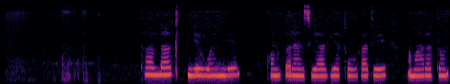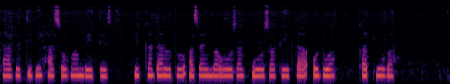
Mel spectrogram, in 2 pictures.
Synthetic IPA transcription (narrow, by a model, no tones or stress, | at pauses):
t̪ʰaːlːaːkʼ | jewɔjŋɡe | kʰɔnfɛ̰ɾɐnsjaːɡɪjɐt̪ʼuːfɐt̪eː | ɐmaːɾɐt̪ːɔnt̪ʼaːfɛt̪ːɪd̪ɪhɐsɔhɐnbe̞ːt̪ːe̞ːs | ʔɪkːɐd̪ɐɾɔt̪oːʔɐsɐjbɐwoːsɐke̞ːt̪ːaːɔd̪ʊwɐ | kʰɐʔʼuːɡɐ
